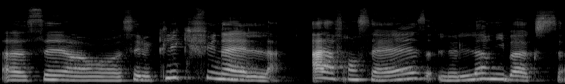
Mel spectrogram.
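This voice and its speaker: A woman's voice: mid-range voice, takes it slowly, a bit bright. A woman with a French accent, an online business coach talking casually to camera in a chatty style, full of fillers and restarts. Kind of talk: casual direct-to-camera vlog.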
